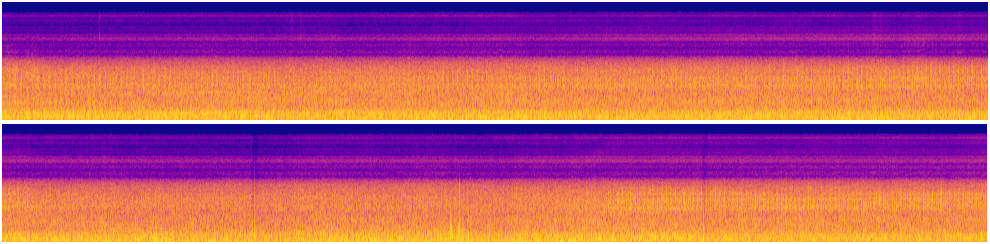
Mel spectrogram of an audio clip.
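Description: Engine and road noise of a moving vehicle, heard from inside as it drives along; a steady drone throughout.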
